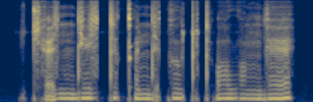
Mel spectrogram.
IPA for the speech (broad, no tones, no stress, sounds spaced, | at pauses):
cʰ ɛ̰ z n d e z t ə kʼ ə n d ɛ̰ k ɵ tʷ ə t ʔ ɔ w ɔ ŋ ɡ ɛ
